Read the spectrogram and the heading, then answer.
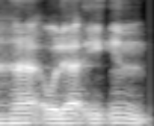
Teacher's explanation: الياء المكسورة كسرة كاملة يعني تامة الحركة خالصة الكسر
